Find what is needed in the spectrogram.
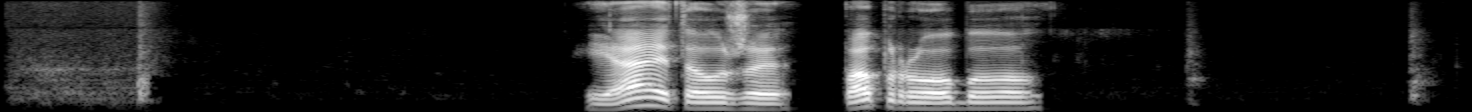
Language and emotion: Russian, neutral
